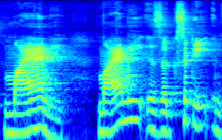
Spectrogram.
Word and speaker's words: Miami: of the us next it is not miami it is miami miami is a city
